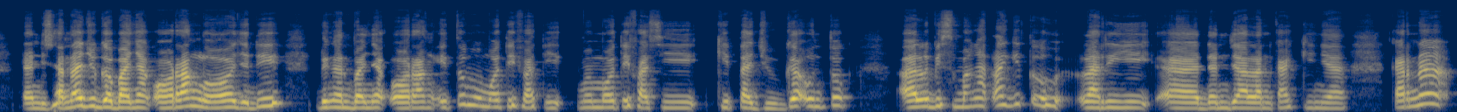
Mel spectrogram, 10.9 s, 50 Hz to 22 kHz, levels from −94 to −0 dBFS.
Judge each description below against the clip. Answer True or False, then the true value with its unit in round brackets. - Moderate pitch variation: True (3.9 semitones)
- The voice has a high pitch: True (220 Hz)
